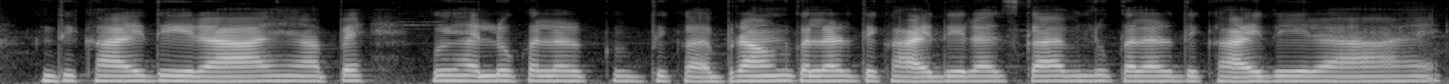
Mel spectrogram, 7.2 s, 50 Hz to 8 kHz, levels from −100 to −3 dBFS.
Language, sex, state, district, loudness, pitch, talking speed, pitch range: Hindi, female, Bihar, Gaya, -29 LUFS, 175 Hz, 180 wpm, 170-175 Hz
